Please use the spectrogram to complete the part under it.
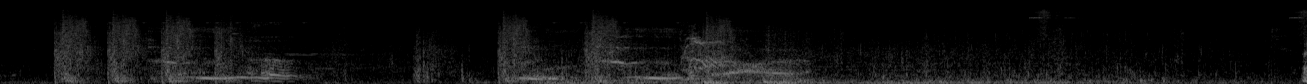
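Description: A cannon in the Resident Evil 4 video game fires repeatedly at a gate, a series of loud booming blasts in quick succession with rumbling debris and lingering echoes between shots.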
